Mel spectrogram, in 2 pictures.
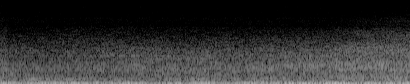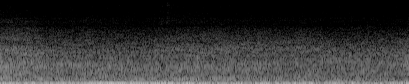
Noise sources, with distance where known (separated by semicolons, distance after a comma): medium-sounding engine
